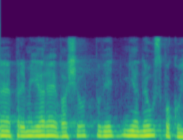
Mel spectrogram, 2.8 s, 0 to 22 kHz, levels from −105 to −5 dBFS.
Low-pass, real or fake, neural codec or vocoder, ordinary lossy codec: 7.2 kHz; real; none; AAC, 64 kbps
